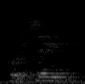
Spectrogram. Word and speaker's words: Scorsese: Oh, how to pronounce Scorsesi. Let's see. Scorsese.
